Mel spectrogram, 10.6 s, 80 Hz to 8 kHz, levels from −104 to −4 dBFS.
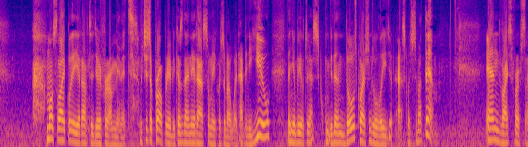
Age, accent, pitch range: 20-39, American, 125-145 Hz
